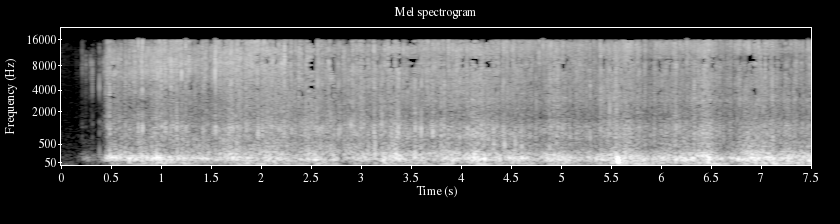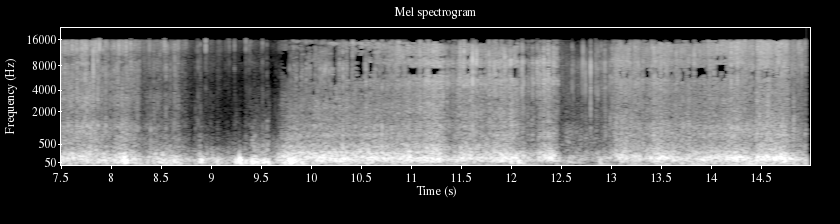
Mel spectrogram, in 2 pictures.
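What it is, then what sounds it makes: Rolled paper tube, scratched. A white paper sheet with pink polka dots, rolled into a tube over the microphone and hollow inside, is scratched with long painted fingernails. The result is a steady, dense scratching with a deep, boomy hollow rumble that dominates the low end, briefly easing off around the 9- and 12-second marks.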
